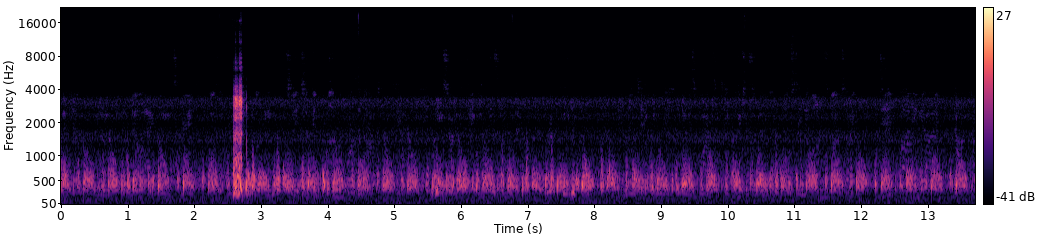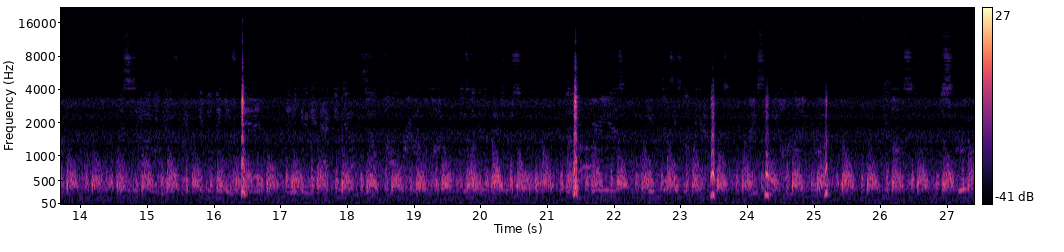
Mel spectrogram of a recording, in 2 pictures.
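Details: Fetal Doppler recording: rapid galloping whooshing fetal heartbeat about 160 a minute, placental blood flow, and occasional sharp thumps from the baby kicking and flipping.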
